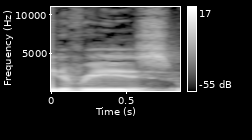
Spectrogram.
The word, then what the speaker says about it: DeVries: And then Vicky goes, I would like it signed to Vicky DeVries, Rhymes with Cheese.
